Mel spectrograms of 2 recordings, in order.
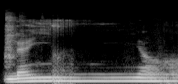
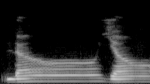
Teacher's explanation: memasukkan lam bunyi lam tu masukkan dalam huruf ya terus. Lai ya bukan la ya. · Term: idgham maal ghunnah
